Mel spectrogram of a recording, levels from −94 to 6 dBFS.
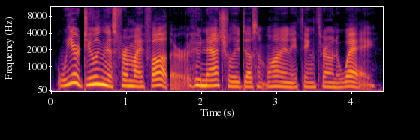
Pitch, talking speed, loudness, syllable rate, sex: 215 Hz, 190 wpm, -15 LUFS, 5.3 syllables/s, female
